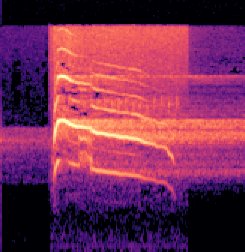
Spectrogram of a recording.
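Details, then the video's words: An eagle's piercing, whistled scream: a sudden bright onset, a steady gradual downward slide for about a second, then a drawn-out ringing fade. "SUARA MASTER BURUNG ELANG || eagle and its distinctive voice"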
